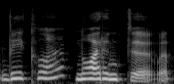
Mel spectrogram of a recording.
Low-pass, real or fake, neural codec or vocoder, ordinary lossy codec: 14.4 kHz; fake; codec, 44.1 kHz, 7.8 kbps, DAC; Opus, 64 kbps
